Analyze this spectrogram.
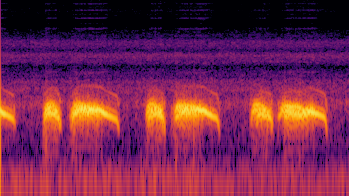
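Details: Spotted dove, loud stammering coos of the "thổ rặc" style. Three very close, forceful pairs, each a short burst then a longer falling coo, repeat about once a second.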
